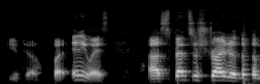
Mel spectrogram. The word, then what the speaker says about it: Butto: I'm pretty sure it's not pronounced Butto. I'm pretty sure it's Buto.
